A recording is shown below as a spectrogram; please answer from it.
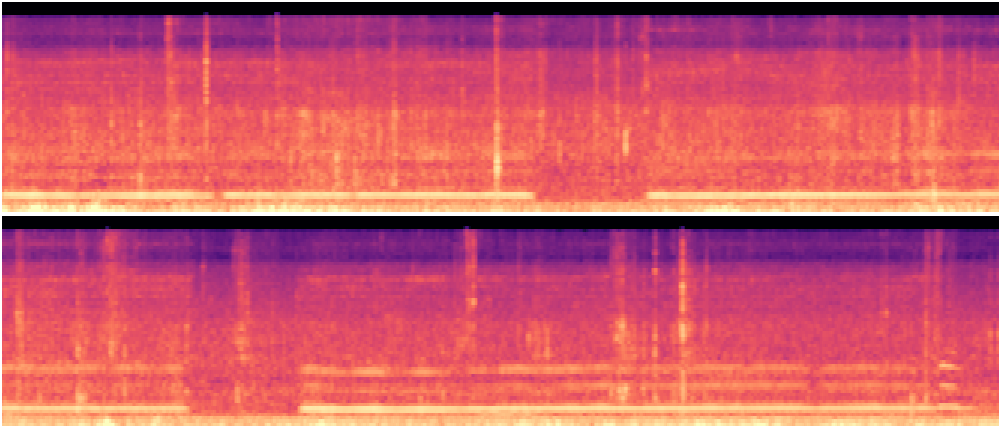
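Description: A steady, engine-like humming drone on one low note, held for several seconds at a time and breaking off briefly twice, as if for breath: a mouth-made imitation of a truck engine for a toy truck being loaded. A low rumbling noise runs underneath.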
